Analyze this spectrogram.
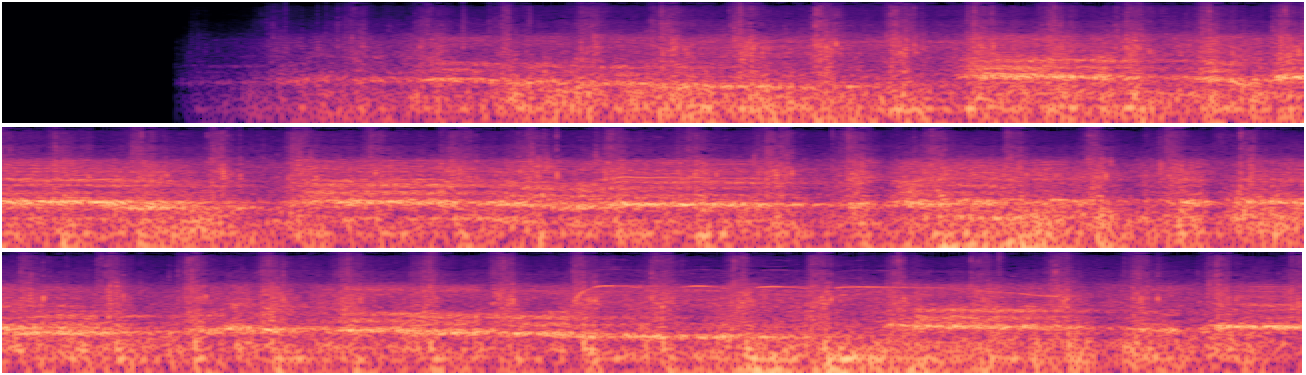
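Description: A large crowd of fans chants and sings loudly in unison outdoors.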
